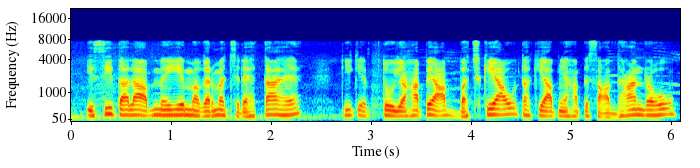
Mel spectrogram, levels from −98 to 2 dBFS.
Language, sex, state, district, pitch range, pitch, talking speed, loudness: Hindi, male, Uttar Pradesh, Jyotiba Phule Nagar, 130-160 Hz, 150 Hz, 215 wpm, -17 LUFS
